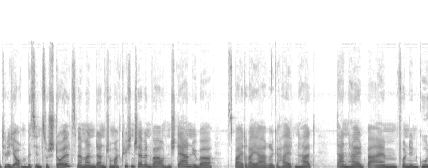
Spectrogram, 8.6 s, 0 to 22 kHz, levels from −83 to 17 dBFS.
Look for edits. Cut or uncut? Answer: uncut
